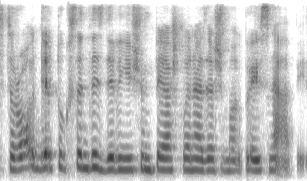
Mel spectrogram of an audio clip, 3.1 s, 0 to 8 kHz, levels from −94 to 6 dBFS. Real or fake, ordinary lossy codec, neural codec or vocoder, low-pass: fake; AAC, 48 kbps; codec, 24 kHz, 0.9 kbps, WavTokenizer, small release; 7.2 kHz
